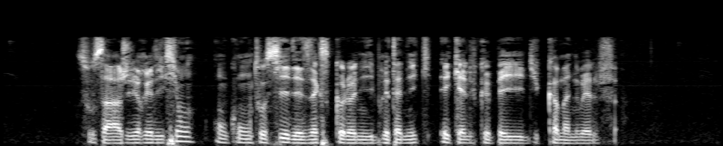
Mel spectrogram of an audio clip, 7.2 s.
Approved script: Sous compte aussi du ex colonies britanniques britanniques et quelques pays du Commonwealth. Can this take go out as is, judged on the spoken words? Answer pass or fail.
fail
